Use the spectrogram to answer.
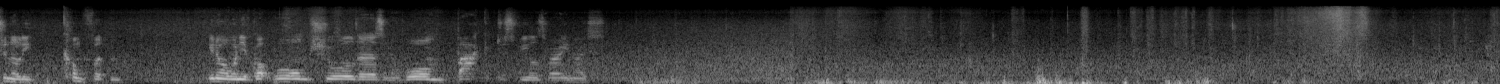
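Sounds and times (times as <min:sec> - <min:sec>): wind buffeting microphone: 0:06.3 - 0:15.0
nylon jacket rustling: 0:07.8 - 0:15.0
short swishing hiss: 0:12.8 - 0:13.8.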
